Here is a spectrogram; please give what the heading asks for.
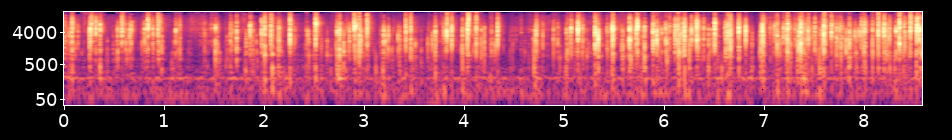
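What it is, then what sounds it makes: Foil plastic pouch crinkled and tapped. A small silver-and-clear foil plastic pouch with a silicone sponge inside is crinkled and tapped with long green nails. Dense, bright crinkling and crackling snaps come in quick bursts that grow busier and louder toward the end, over a faint low steady hum.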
